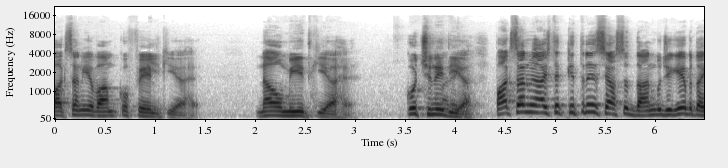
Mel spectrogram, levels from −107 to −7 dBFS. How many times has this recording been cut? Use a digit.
1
